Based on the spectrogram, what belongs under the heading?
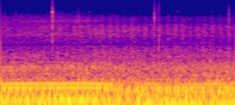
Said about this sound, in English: Above them, the sound of powerful engines filled the bunker, causing a wave of pain to crash through Switch's mind.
